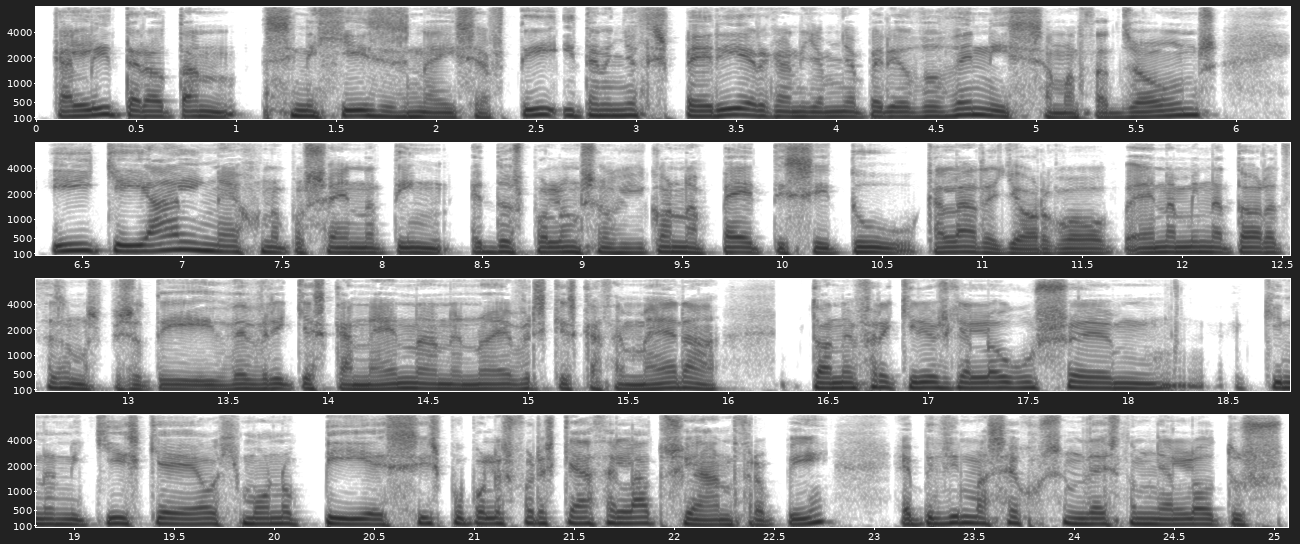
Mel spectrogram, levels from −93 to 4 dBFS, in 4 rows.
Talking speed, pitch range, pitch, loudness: 185 wpm, 125-150 Hz, 135 Hz, -20 LUFS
